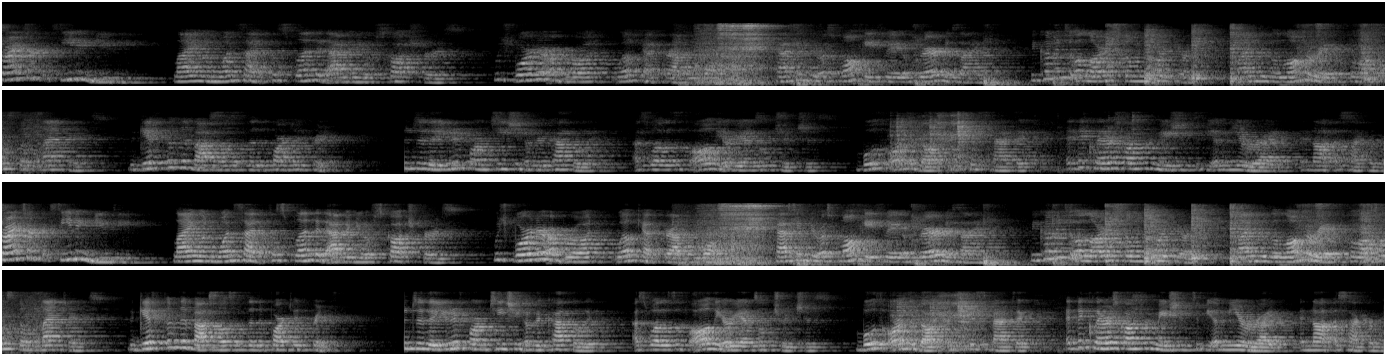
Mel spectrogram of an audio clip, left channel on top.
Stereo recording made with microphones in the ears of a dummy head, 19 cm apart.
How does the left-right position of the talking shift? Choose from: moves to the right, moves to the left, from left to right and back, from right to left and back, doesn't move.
from right to left and back.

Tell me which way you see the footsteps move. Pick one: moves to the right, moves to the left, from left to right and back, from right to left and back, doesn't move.
moves to the left.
